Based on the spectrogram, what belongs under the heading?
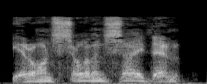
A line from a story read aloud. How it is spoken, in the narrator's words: he said, his breath wheezed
